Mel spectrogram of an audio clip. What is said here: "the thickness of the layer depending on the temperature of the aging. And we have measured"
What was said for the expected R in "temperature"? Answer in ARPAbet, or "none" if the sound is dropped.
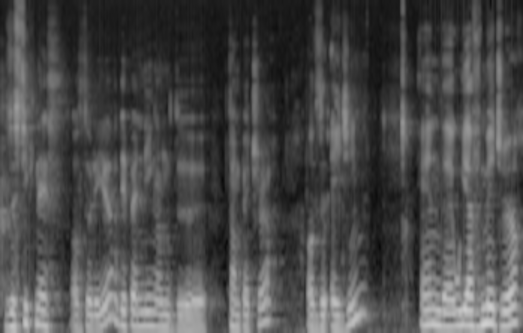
none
